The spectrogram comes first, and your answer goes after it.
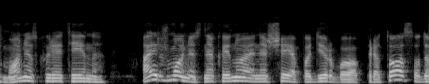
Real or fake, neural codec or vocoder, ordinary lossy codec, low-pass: real; none; Opus, 24 kbps; 7.2 kHz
